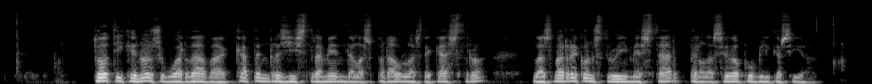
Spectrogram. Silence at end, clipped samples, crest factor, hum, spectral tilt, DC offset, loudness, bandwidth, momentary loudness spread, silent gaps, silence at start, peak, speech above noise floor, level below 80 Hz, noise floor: 0.55 s; under 0.1%; 18 dB; none; -7.5 dB/octave; under 0.1%; -21 LUFS; 11 kHz; 9 LU; none; 0.95 s; -2 dBFS; 36 dB; -50 dBFS; -56 dBFS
